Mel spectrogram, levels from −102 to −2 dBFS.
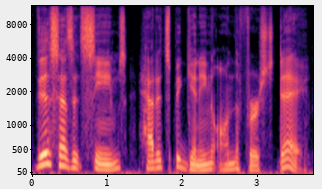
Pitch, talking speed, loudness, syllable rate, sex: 125 Hz, 175 wpm, -21 LUFS, 3.8 syllables/s, male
